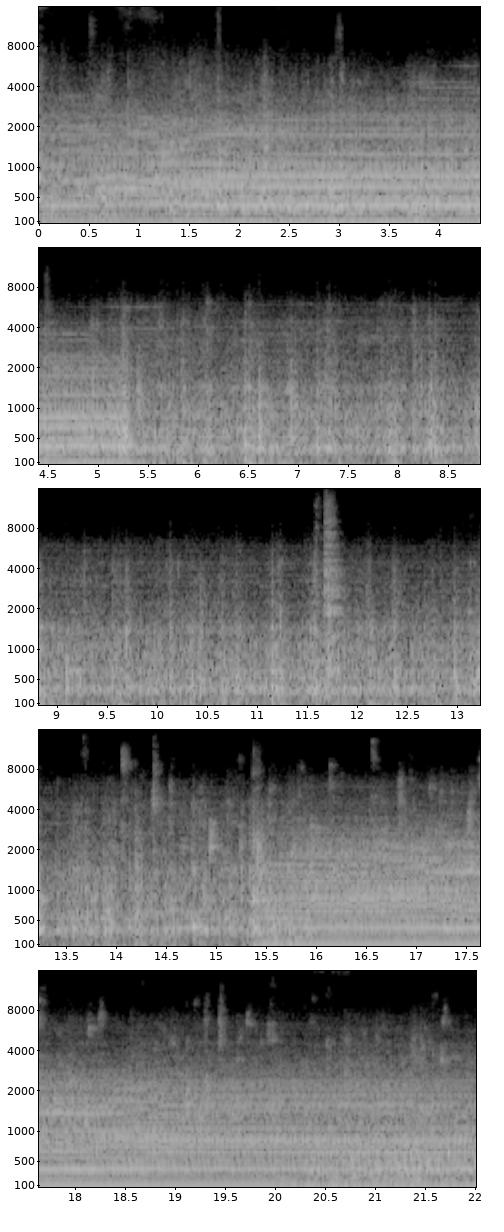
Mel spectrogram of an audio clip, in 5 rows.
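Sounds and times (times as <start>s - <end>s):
washing machine pump buzzing: 0.0s - 22.0s.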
